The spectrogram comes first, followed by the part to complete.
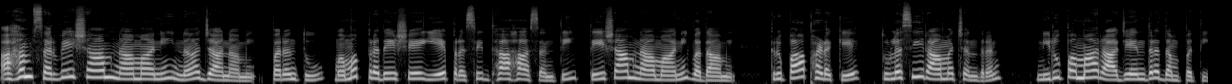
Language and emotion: Sanskrit, neutral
